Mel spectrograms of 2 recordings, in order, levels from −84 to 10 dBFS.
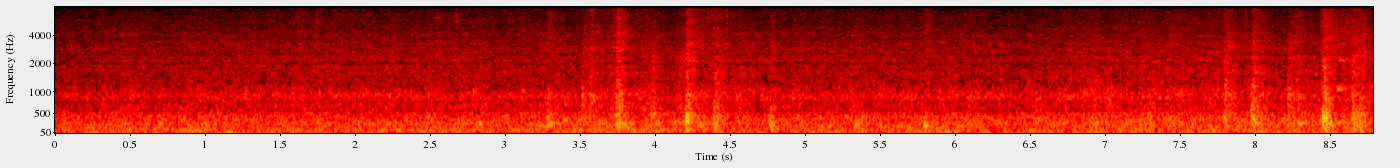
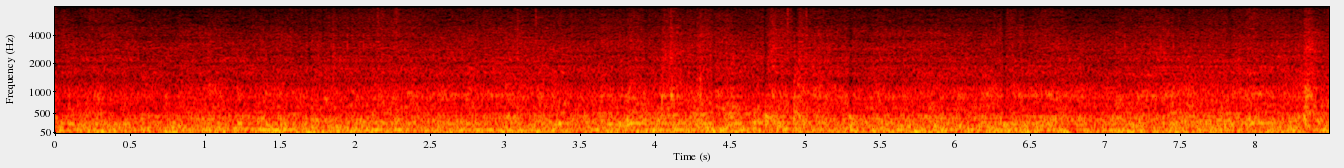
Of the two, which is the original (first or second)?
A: first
